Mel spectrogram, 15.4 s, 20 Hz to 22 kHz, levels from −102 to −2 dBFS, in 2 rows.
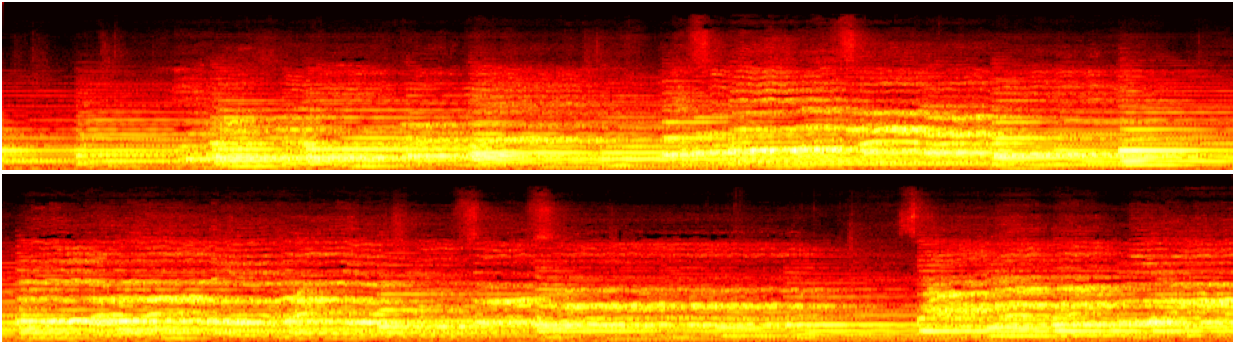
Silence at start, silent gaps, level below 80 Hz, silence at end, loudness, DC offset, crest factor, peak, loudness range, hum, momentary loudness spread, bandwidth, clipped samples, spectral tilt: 0 s; none; -50 dBFS; 0 s; -17 LUFS; under 0.1%; 16 dB; -2 dBFS; 4 LU; none; 9 LU; 5.6 kHz; under 0.1%; -9 dB/octave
